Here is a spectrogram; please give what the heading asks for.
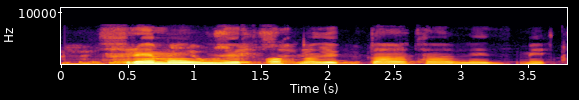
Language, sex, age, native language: Icelandic, male, 14, Icelandic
